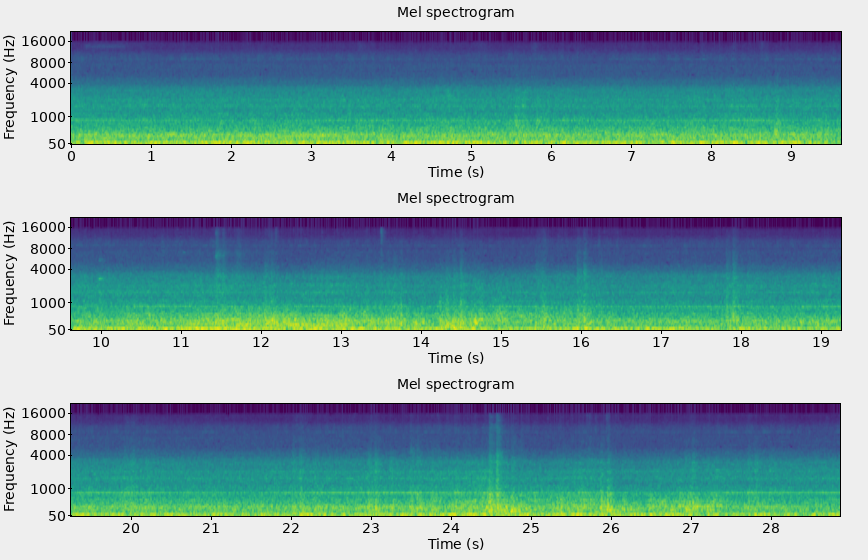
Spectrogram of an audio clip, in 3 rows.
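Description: Hankyu 6300 series electric train heard from inside a passenger car while running at speed: a steady rolling rumble with a thin steady whine above it and a couple of sharp clicks from the wheels on the track.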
